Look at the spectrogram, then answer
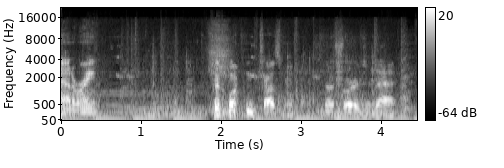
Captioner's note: laughs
